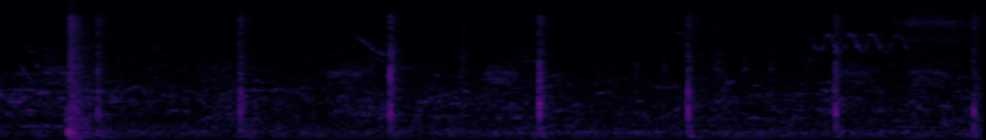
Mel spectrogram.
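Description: Near silence with faint bird calls: a short falling whistle, then a quick warbling trill near the end. Faint sharp clicks come about once a second throughout.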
